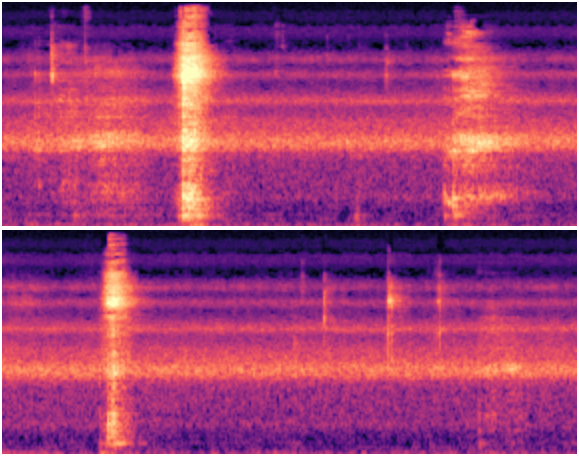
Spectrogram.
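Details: Three short explosive sneezes with sniffs between them, soaking shirt and hands, over a steady room hum; sneezing.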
